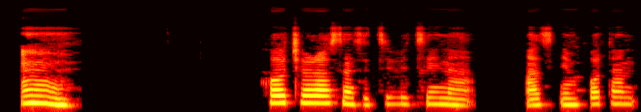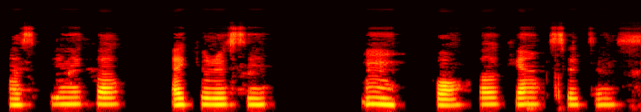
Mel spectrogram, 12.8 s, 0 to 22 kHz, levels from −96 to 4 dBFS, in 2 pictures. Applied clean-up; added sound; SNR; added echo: none; none; none; none.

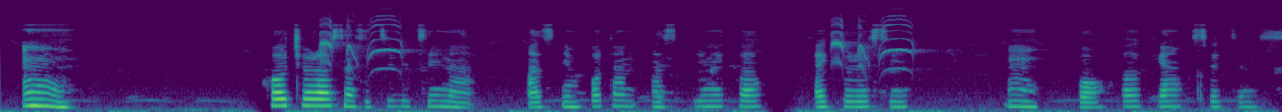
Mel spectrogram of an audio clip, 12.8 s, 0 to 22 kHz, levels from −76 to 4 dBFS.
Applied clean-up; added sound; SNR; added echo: none; Bird; 14 dB; none.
